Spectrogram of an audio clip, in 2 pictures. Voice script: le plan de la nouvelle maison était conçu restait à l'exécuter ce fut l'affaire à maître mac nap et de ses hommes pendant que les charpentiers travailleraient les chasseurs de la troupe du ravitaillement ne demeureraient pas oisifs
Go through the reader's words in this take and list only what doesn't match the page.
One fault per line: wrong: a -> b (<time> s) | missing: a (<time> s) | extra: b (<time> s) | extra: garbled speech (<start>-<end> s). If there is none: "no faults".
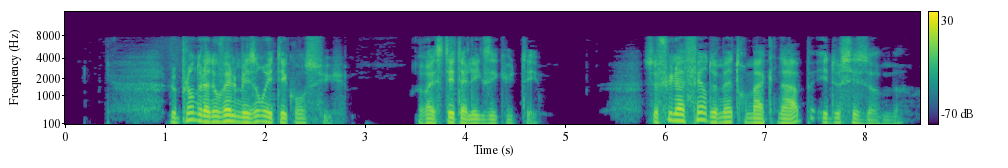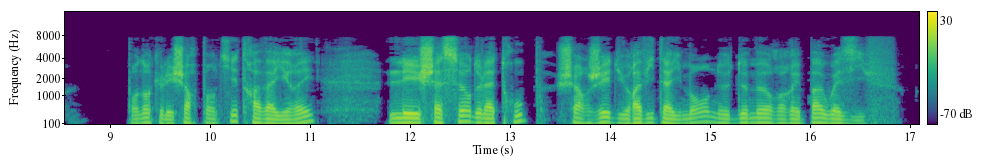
wrong: à -> de (6.4 s)
extra: chargés (13.4 s)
